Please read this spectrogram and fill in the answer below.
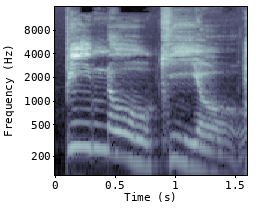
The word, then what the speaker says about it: Pinocchio: So, for those of you who aren't familiar, Dallin, Pinocchio, pronounced Pinocchio, is a fictional character. – Why is he said it that way? – I'm just giving you the correct Italian pronunciation, just so you know.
